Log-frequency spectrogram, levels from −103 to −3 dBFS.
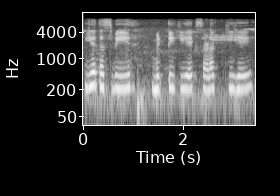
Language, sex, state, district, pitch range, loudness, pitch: Hindi, female, Madhya Pradesh, Bhopal, 205-225 Hz, -16 LUFS, 210 Hz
